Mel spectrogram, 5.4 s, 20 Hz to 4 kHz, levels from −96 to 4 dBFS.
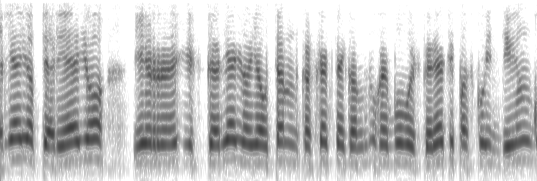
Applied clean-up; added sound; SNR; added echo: neural mask model DeepFilterNet 3.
